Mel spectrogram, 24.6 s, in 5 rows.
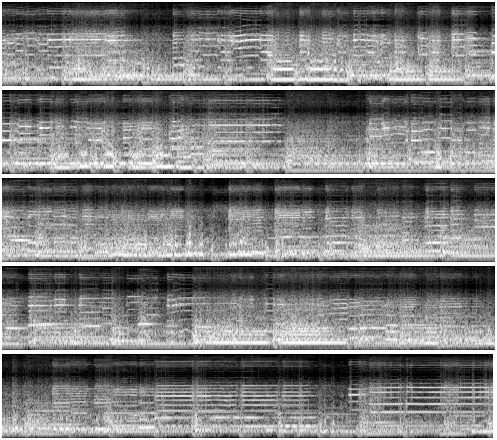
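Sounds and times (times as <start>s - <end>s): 
jazz music at Thames festival: 0.0s - 24.6s.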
